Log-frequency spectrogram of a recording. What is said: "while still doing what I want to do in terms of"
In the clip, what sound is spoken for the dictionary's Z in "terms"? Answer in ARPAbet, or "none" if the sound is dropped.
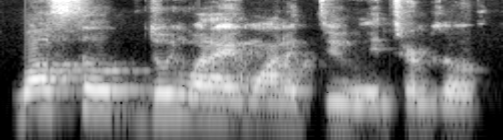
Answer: Z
